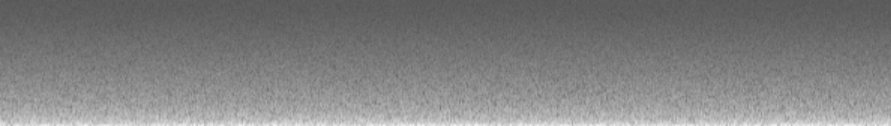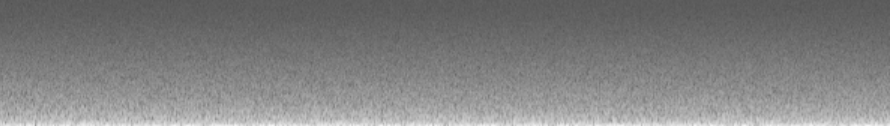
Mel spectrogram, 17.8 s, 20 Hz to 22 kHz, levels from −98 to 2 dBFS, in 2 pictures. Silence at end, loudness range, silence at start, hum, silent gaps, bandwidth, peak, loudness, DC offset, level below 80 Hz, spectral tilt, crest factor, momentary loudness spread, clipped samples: 0 s; 0 LU; 0 s; none; none; over 20 kHz; 0 dBFS; -20 LUFS; under 0.1%; -16 dBFS; -6 dB/octave; 10 dB; 1 LU; under 0.1%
